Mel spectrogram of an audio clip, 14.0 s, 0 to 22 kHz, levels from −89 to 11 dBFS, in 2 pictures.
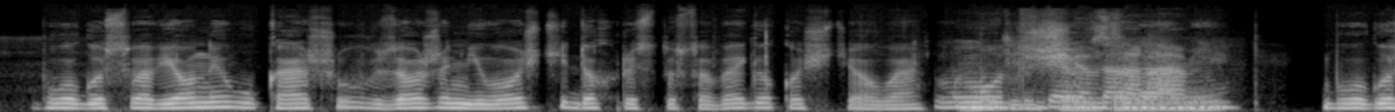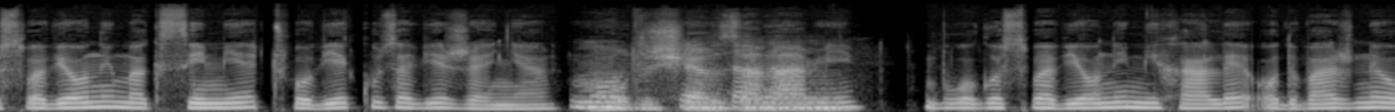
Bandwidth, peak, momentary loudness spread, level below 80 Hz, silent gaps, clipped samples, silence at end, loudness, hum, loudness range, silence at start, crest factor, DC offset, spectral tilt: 16 kHz; -4 dBFS; 8 LU; -56 dBFS; none; under 0.1%; 0 s; -19 LUFS; none; 3 LU; 0.15 s; 14 dB; under 0.1%; -6.5 dB/octave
